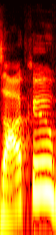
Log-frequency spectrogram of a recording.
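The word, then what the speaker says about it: Xaku: images so uh the one I picked is zaku but it's spelled x a kuu uh the unprimed version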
